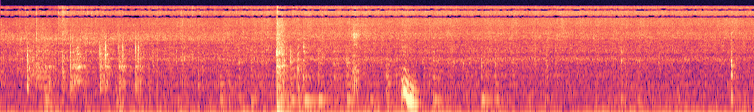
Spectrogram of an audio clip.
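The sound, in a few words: sautéing in oil in a pan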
